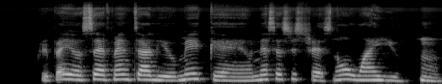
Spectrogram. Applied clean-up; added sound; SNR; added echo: none; none; none; none.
